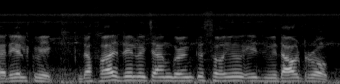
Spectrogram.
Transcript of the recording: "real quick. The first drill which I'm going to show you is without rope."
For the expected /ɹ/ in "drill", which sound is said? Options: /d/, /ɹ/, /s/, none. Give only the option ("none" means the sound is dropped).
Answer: none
